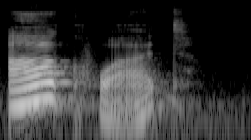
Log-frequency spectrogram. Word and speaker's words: akwat: So it's akwat, initial syllable stress.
